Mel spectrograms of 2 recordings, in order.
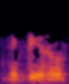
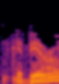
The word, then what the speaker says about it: Nibiru: however you pronounce it i pronounce it nibiru nibiru another way of asking the sumerians how they pronounce this but but i would say nibiru nibiru this goes around every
